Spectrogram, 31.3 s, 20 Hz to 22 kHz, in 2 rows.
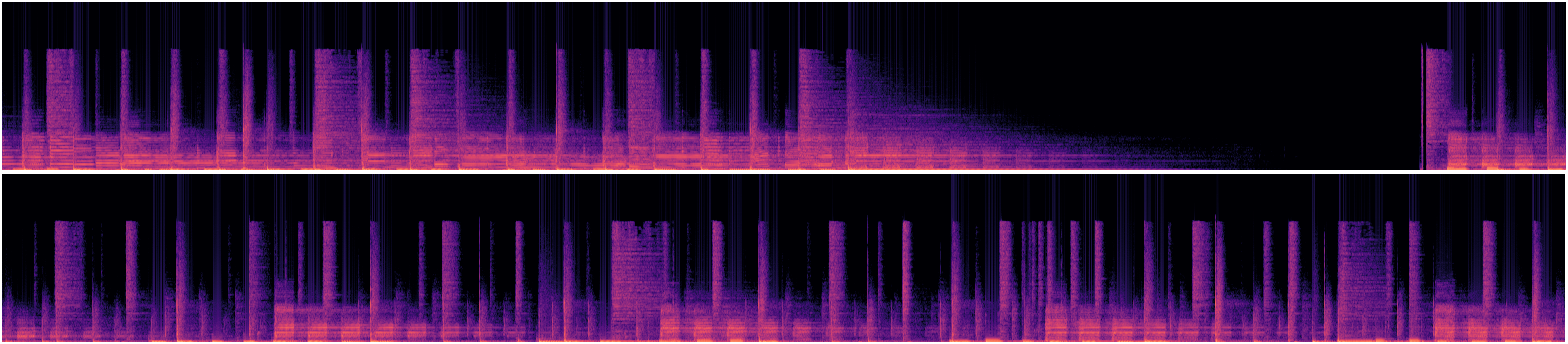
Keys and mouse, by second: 1.4-2.8 middle drag, 1.9 Tab, 4.1 n, 5.6 click, 6.1-14.6 middle drag, 14.6-16.7 drag, 16.1 n, 16.7 middle click, 17.0 Tab, 17.1 click, 17.1 right click, 19.0 s, 22.3 click, 24.1-25.4 right drag, 24.6 e.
